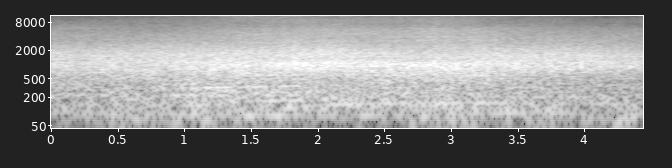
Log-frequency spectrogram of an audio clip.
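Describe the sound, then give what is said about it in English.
Traffic whizzing along the 10 freeway in Los Angeles, where it runs under 4th Street to meet the Pacific Coast Highway, forms a steady, broad, unbroken roar of tires and engines with no distinct passes standing out. “Yes, that's the sound of traffic whizzing. Can you believe it in LA? Whizzing along the freeway, specifically the 10 freeway or the Santa Monica freeway, flying under 4th Street to connect to the Pacific Coast Highway.”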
